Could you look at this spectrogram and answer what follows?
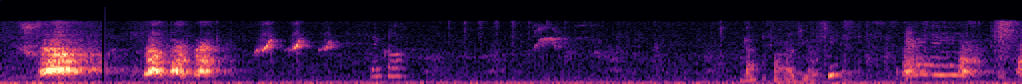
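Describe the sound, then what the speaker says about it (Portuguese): A few sharp barks sound nearby, mixed with clucking birds, followed by a person speaking briefly. "eu chamo os cachorros pra eles pararem de latir"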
